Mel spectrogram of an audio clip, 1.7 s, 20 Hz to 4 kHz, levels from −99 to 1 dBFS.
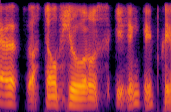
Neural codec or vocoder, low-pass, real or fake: codec, 16 kHz, 1 kbps, FreqCodec, larger model; 3.6 kHz; fake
